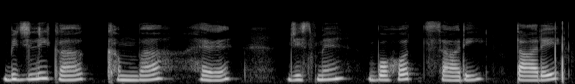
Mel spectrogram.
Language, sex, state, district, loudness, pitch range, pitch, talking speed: Hindi, female, Himachal Pradesh, Shimla, -21 LUFS, 210-260 Hz, 230 Hz, 85 wpm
